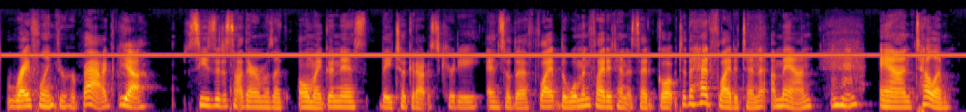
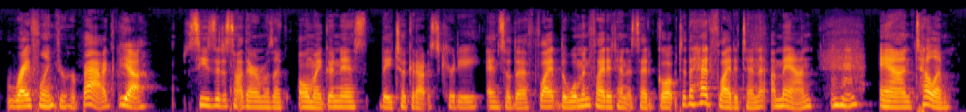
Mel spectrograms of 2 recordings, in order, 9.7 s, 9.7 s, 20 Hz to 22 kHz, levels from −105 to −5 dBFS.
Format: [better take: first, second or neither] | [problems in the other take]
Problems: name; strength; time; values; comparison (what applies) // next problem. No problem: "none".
second | high-pitched whine; loud; throughout; 3.5 kHz, 6 dB below the speech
